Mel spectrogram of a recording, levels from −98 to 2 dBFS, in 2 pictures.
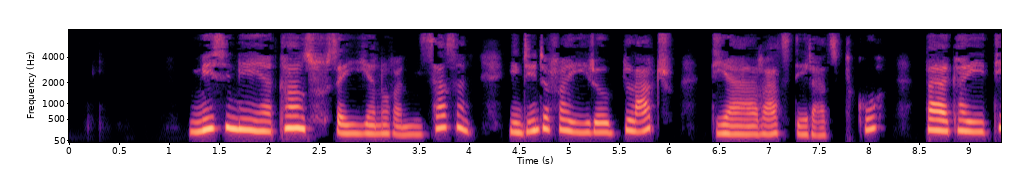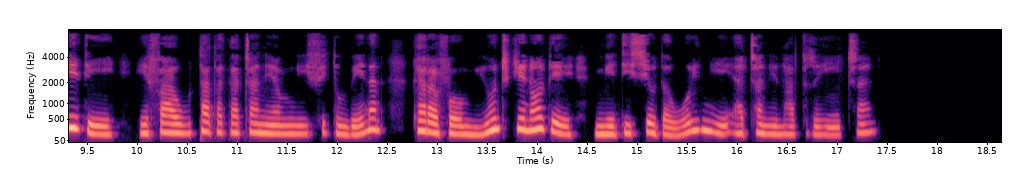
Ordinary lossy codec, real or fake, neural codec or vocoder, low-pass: MP3, 32 kbps; fake; autoencoder, 48 kHz, 32 numbers a frame, DAC-VAE, trained on Japanese speech; 7.2 kHz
